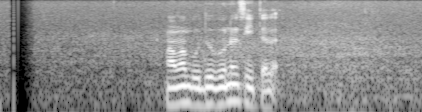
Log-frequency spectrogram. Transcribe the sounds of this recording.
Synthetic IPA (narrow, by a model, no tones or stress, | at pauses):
maməbud̪uɡunəsit̪ələ̰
